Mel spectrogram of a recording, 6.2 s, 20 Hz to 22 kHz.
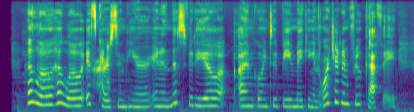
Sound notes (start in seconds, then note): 1.4 frog croak!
